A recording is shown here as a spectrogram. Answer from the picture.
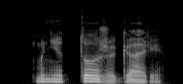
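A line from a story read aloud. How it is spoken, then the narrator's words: Whisper. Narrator (Russian): прошептала она в тишине комнаты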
